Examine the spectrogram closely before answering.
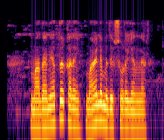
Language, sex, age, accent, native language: Uzbek, male, 18-24, Toshkent shahri, Uzbek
